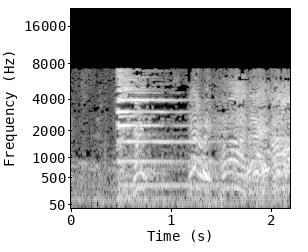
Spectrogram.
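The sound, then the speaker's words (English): A boxing match bell strikes once to start the round, a bright metallic clang whose ringing tone holds for under a second before giving way to a noisier, lower mix. “And there's the bell.”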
